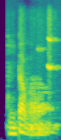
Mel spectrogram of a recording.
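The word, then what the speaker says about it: dumb: है next word है डम डम में भी भी साइलेंट रहता है डम इसको ड म बोलेंगे नेक्स्ट थ वर्ड है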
